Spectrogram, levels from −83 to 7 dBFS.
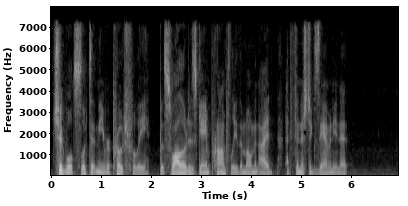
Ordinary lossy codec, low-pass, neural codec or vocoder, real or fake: MP3, 48 kbps; 7.2 kHz; none; real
